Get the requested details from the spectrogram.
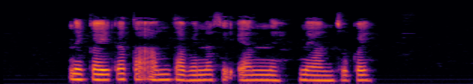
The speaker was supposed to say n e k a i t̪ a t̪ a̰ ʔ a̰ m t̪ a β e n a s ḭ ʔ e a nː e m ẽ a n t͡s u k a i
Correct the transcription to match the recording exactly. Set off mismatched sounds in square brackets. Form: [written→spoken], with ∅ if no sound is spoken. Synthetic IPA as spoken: n e k a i t̪ a t̪ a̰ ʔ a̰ m t̪ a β e n a s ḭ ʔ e a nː e [m→n] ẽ a n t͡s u k a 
